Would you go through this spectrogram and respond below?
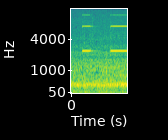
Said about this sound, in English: Let's remove power and check for continuity between this leg and the chassis.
